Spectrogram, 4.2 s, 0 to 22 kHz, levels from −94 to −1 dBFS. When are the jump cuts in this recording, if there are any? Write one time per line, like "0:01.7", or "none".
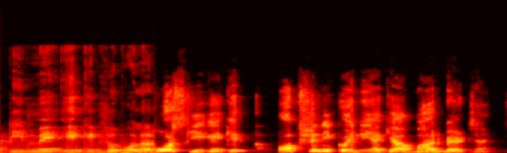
0:01.3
